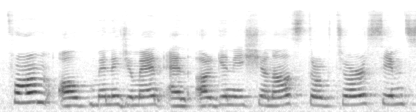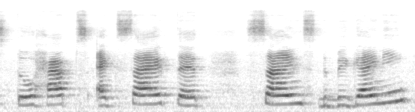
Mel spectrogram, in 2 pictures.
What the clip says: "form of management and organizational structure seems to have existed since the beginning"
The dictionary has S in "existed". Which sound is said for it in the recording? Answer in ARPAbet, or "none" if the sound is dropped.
none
